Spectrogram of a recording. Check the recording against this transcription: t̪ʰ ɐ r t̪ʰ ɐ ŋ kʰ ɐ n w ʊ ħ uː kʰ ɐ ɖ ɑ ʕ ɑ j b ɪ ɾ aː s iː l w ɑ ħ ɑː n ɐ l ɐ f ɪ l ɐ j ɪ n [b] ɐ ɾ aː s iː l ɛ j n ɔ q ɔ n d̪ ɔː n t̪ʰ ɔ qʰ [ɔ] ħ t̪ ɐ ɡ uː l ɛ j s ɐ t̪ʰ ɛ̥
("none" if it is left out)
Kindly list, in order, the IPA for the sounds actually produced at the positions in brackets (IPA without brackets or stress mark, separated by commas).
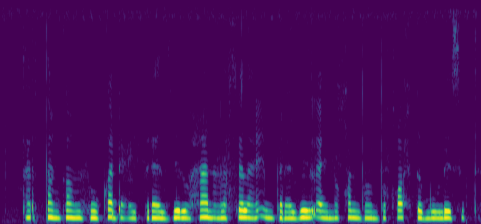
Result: b, ɔː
